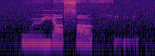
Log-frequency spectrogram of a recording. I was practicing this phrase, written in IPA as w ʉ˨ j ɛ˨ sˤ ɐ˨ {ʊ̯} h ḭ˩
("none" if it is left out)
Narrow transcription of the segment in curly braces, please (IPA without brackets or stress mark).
ʊ̯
